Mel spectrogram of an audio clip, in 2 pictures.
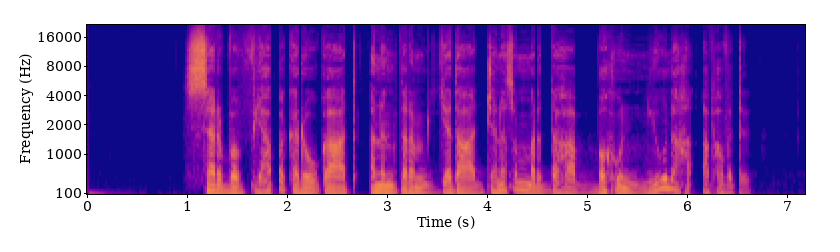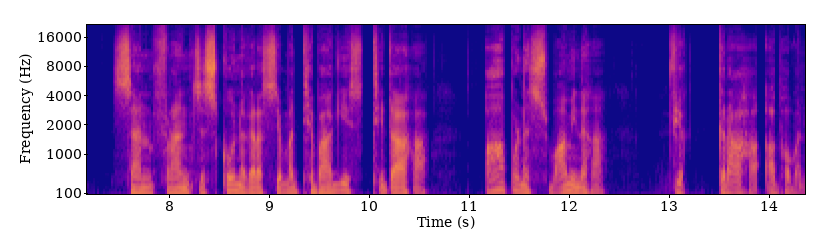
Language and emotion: Sanskrit, sad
